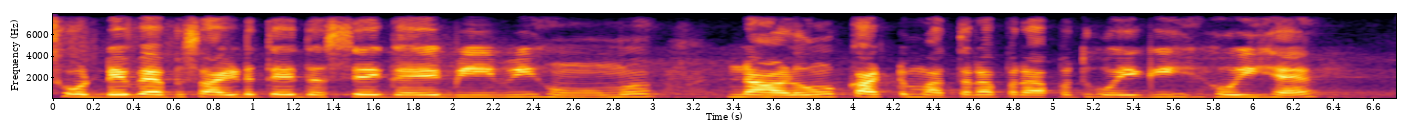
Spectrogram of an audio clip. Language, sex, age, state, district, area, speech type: Punjabi, female, 18-30, Punjab, Fatehgarh Sahib, rural, read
